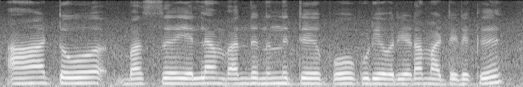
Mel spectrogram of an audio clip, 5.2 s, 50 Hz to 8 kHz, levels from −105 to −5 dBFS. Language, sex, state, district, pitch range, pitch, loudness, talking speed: Tamil, female, Tamil Nadu, Kanyakumari, 170-185 Hz, 175 Hz, -12 LUFS, 125 wpm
